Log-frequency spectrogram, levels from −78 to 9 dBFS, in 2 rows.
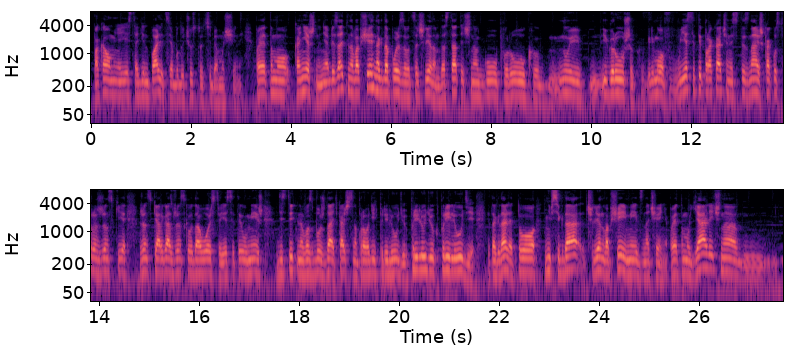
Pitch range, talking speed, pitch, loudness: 120-140 Hz, 135 wpm, 130 Hz, -22 LUFS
